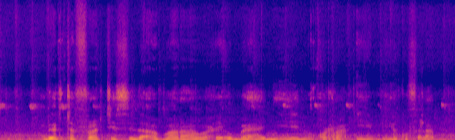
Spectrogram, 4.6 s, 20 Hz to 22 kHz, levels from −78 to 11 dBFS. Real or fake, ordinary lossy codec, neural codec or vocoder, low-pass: fake; none; vocoder, 44.1 kHz, 128 mel bands, Pupu-Vocoder; none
